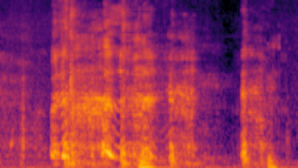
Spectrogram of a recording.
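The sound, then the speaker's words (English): A person coughs several times in a quick, rough burst, then a brief pause and one or two more harsh coughs follow. “I am of the view that although there is bias, sorry, I'm coughing.”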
